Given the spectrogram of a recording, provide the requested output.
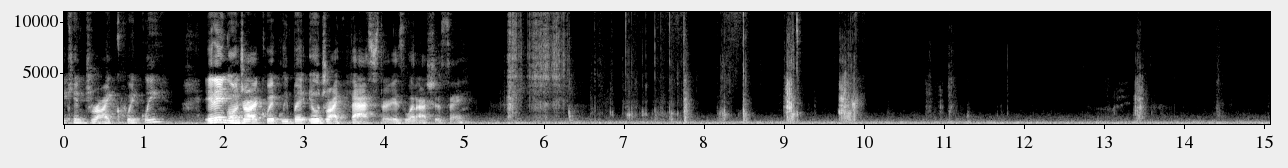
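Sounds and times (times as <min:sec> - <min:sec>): faint crackles and taps: 0:06.1 - 0:12.0.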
